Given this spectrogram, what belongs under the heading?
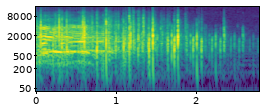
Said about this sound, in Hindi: ताली कमजोर बाजी भाई है ना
